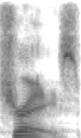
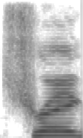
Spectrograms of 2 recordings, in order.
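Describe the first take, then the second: First: The word ends with a clear s sound. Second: The word ends on a vowel with no s. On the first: The speaker calls it wrong. "probably one of the biggest mispronounced words" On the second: The speaker calls it right. "how does anybody ever think Trey goes Trace?"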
